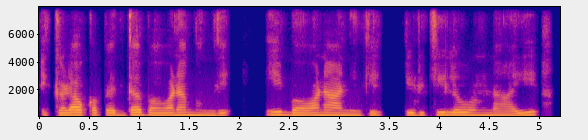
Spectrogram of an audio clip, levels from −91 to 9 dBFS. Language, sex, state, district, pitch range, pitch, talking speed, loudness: Telugu, female, Telangana, Hyderabad, 170-185 Hz, 175 Hz, 115 wpm, -18 LUFS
